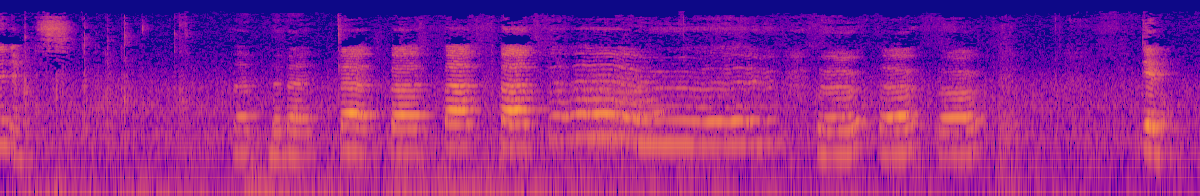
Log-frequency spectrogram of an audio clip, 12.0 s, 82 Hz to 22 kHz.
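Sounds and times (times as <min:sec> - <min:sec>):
girl singing wordlessly: 0:02.3 - 0:10.2, 0:11.4 - 0:12.0.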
